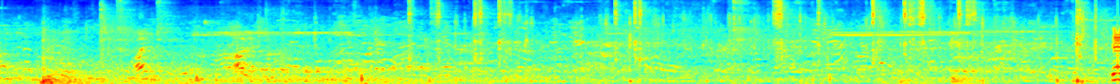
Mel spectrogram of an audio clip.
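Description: A youth épée bout on a piste in a sports hall: fencers' quick footsteps and short sharp clicks and knocks throughout, over the murmur of voices in the hall. Two long steady electronic beeps sound a few seconds apart, each lasting about two seconds.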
